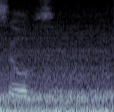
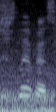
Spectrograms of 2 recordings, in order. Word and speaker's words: Silves: can see that's silves i want to call it slivers for some reason i thought i heard that pronounced last night yeah they kind of it's like it should be like sylvester they've got a bit it's almost like the eye was silent hmm apparently they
